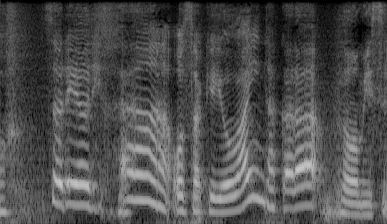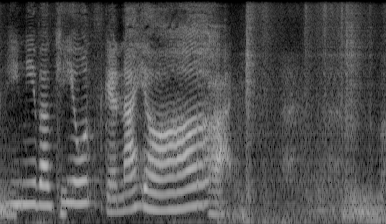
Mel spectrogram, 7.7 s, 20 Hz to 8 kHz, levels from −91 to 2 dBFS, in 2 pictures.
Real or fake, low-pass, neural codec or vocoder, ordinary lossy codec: fake; none; codec, 16 kHz, 0.5 kbps, X-Codec, WavLM features, trained on Multilingual LibriSpeech; none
